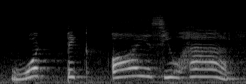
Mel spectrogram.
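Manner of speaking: put-on a child edging closer, curious; little girl. Girl questions disguised wolf.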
